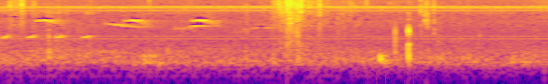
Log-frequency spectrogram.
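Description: Quiet outdoor background with a few faint bird chirps and calls in the first two seconds, then a brief click about three seconds in and a couple of faint ticks after it.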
